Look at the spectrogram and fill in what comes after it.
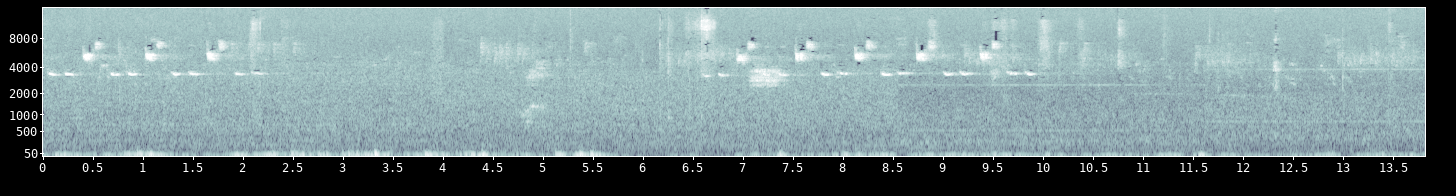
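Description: Small birds chirping in short, repeated phrases of high notes over a steady background hiss, with low rumbling bumps during the first few seconds.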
